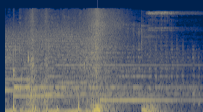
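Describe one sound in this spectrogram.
A whoosh sweeps past.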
